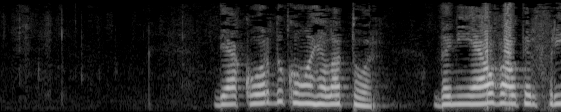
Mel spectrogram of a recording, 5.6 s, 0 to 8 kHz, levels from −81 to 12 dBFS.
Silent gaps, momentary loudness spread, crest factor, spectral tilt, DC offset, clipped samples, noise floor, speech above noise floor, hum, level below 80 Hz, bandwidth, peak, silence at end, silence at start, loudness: none; 11 LU; 16 dB; -6.5 dB/octave; under 0.1%; under 0.1%; -62 dBFS; 45 dB; none; -64 dBFS; 7.6 kHz; -4 dBFS; 0 s; 2.15 s; -18 LUFS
